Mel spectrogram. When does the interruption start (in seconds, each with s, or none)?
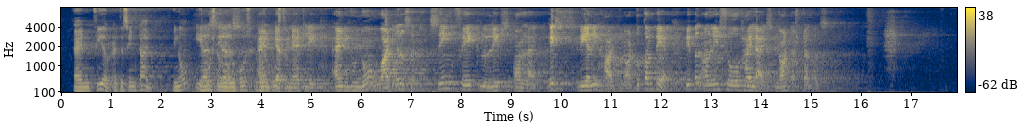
2.5 s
